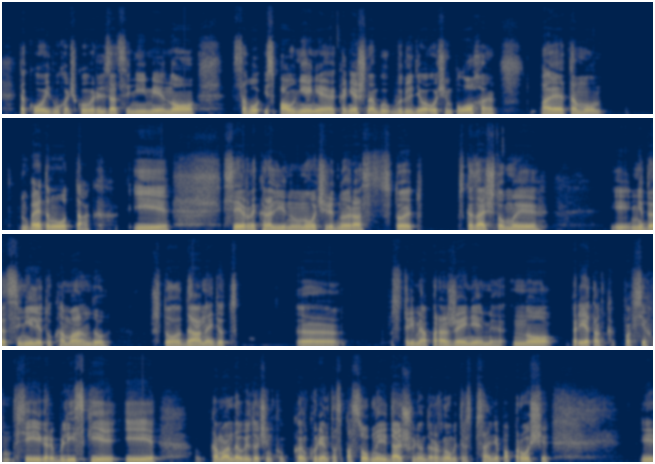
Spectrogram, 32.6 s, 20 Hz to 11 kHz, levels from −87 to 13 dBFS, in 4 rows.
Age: 20-39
